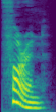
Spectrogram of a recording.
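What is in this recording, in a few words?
"foreign", British English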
